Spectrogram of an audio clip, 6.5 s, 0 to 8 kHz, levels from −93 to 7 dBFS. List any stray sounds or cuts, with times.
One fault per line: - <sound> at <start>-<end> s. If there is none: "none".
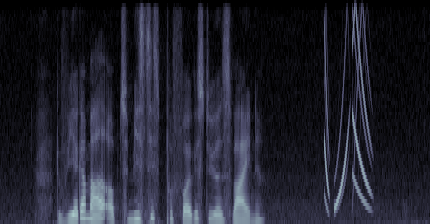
- chirp at 4.9-5.6 s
